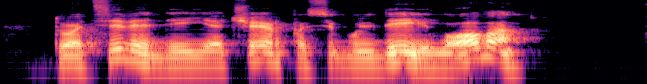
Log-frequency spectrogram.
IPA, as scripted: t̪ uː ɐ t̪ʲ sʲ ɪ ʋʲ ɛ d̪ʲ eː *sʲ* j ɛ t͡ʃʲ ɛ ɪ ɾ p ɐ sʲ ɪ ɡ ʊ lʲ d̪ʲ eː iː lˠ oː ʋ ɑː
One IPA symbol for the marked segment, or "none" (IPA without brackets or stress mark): none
